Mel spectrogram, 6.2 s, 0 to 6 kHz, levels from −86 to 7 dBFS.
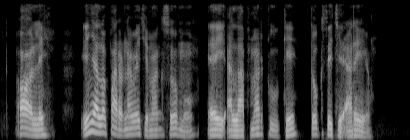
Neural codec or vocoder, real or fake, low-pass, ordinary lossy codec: codec, 16 kHz, 16 kbps, FreqCodec, smaller model; fake; 5.4 kHz; none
